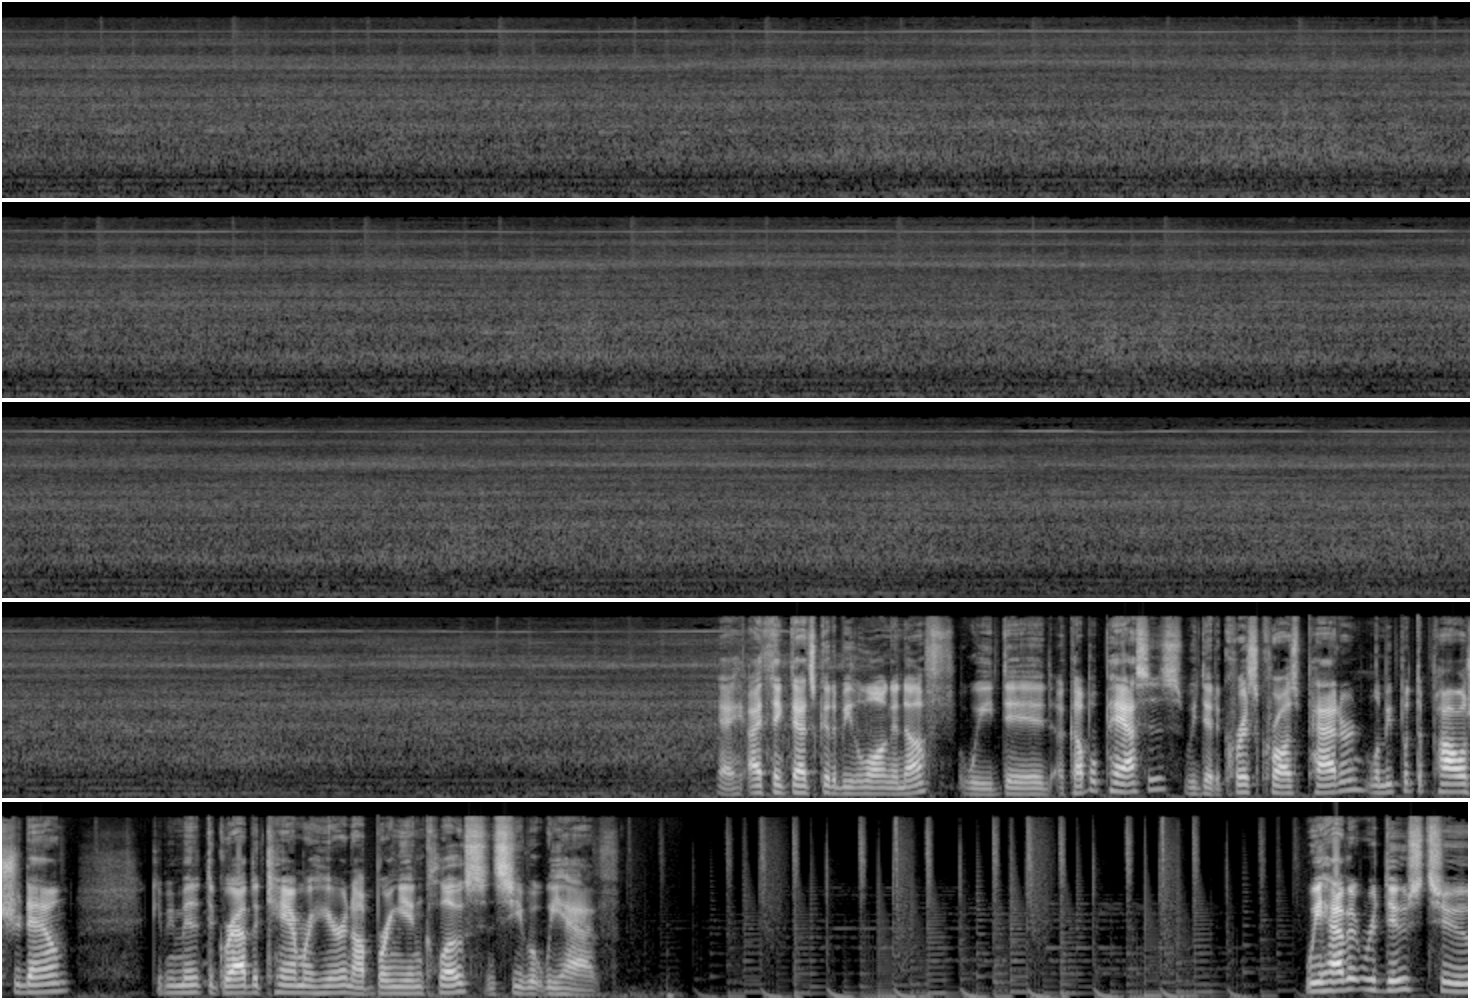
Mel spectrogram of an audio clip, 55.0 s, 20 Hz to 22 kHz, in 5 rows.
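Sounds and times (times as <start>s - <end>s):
polisher running: 0.0s - 51.9s.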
